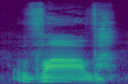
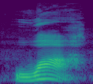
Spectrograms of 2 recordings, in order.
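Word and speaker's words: Waw: We'll show you where those sounds originated, and it's not Vav, it's Wah. And it denotes a W, O, or U sound.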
